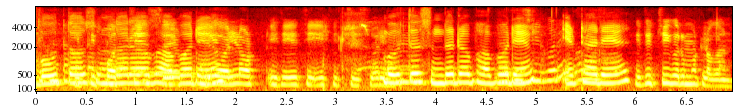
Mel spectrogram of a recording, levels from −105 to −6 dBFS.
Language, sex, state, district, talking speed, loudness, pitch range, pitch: Odia, female, Odisha, Malkangiri, 60 wpm, -15 LUFS, 225-265 Hz, 250 Hz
